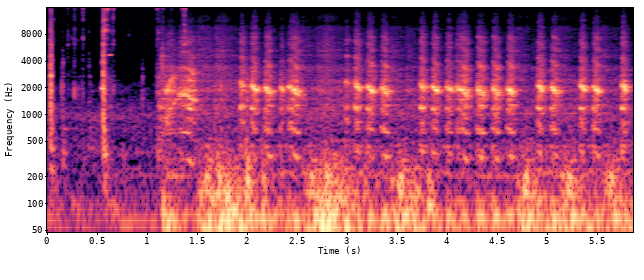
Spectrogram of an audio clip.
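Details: 1992 Honda Accord, sat for a while, about 332,000 km, check engine light on: steady starter cranking about three and a half turns a second without catching; crank no start, owner suspects coolant temp sensor.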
